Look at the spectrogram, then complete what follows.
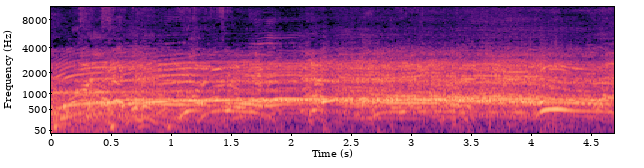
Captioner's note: cheering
